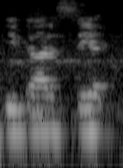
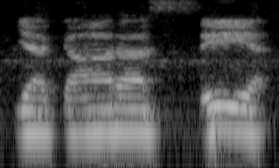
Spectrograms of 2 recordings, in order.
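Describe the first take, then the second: First: Said in the usual way. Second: You gotta SEE it, slowed, with the word SEE leaned on and falling; urging the viewers, slow and emphatic; slow emphatic insistence. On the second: Shown as a demonstration. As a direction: drag it out to sell the clip, landing hard on SEE.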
